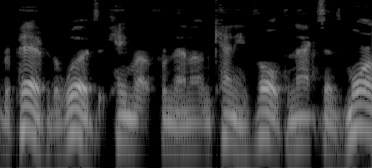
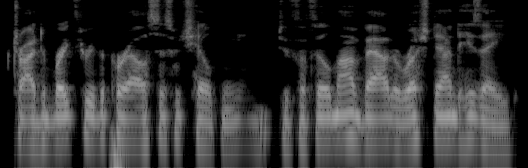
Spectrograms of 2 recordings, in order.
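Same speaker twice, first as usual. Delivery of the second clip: usual speaking voice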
